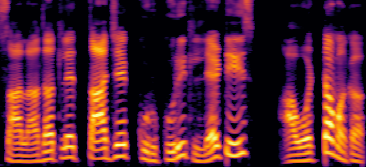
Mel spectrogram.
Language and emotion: Goan Konkani, happy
